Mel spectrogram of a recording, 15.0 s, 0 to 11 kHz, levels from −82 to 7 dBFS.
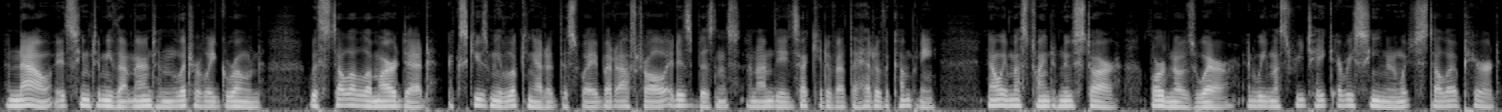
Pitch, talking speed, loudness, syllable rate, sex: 115 Hz, 210 wpm, -18 LUFS, 6.4 syllables/s, male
